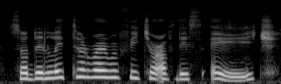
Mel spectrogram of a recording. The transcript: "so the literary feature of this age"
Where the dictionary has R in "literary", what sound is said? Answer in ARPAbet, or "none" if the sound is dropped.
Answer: R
